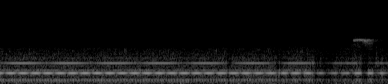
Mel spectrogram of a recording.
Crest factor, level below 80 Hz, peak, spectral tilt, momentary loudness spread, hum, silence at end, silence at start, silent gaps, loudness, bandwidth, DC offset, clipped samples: 10 dB; -64 dBFS; -28 dBFS; -7 dB/octave; 4 LU; none; 0 s; 0 s; none; -39 LUFS; 7 kHz; under 0.1%; under 0.1%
